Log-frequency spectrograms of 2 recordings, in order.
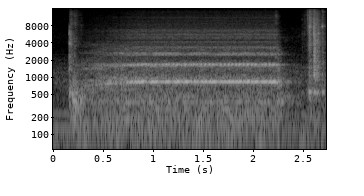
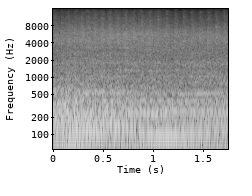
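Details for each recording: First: Jeep (DJ5, CJ7 or LJR) fuel pump priming in neutral, before the fuel system was rebuilt: a loud, steady high-pitched whine for about two seconds, then a click. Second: Jeep petrol engine idling after the fuel pump whine was fixed: smooth even idle with faint steady fuel-pump hum; slightly loose exhaust may rattle against metal — normal idle.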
